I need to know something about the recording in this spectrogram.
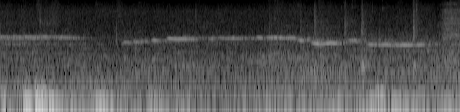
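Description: A single whistler carries a slow, wavering tune in long sustained notes over a steady wash of indoor crowd noise with occasional soft thumps, inside stores during Sunday sales, where people meet as passing customers and whistle.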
